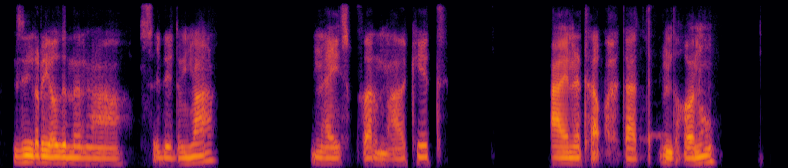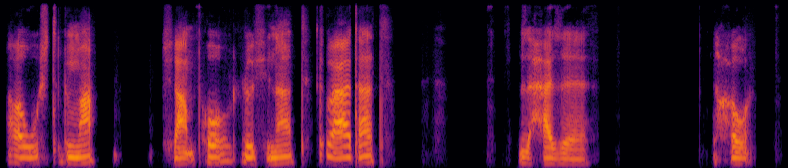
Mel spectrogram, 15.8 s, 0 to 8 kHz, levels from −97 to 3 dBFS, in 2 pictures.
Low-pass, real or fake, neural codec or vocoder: 7.2 kHz; fake; codec, 16 kHz, 2 kbps, FunCodec, trained on Chinese and English, 25 frames a second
